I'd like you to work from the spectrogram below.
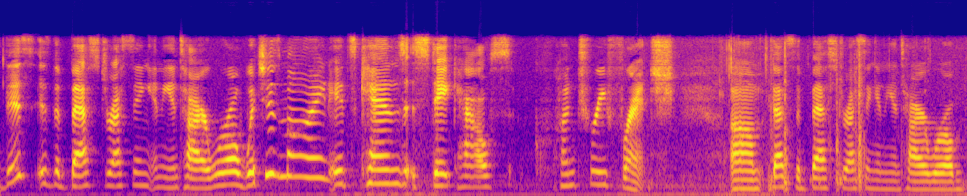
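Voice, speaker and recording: A woman's voice: medium pitch, measured pace, a bit bright. A young woman giving a casual, rambling home tour, full of ums and blunt opinions. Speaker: vlogger. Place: kitchen at home. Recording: dull lo-fi home video with noise.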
